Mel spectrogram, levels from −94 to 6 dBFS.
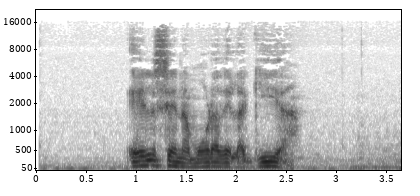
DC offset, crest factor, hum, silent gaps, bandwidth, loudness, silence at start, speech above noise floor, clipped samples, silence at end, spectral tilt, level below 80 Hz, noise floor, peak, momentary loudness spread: under 0.1%; 14 dB; none; none; 15 kHz; -13 LUFS; 0.35 s; 28 dB; under 0.1%; 0 s; -6 dB/octave; -38 dBFS; -41 dBFS; 0 dBFS; 7 LU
